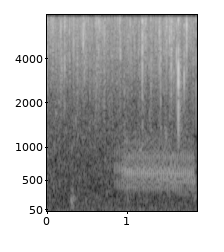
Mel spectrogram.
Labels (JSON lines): {"label": "biophony, croak", "recorder": "SoundTrap 500"}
